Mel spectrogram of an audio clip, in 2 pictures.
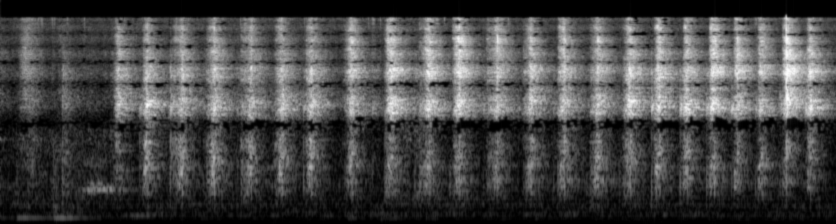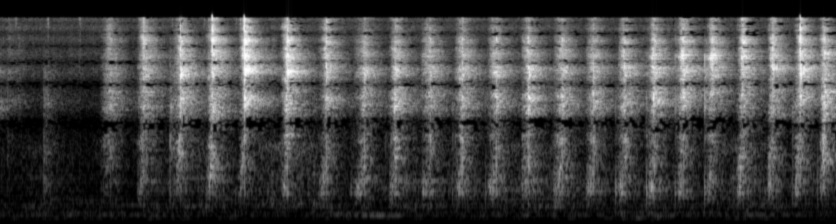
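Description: Nail file rasping back and forth along the edge of a small paper-covered MDF piece, sanding off the overhanging paper. The strokes are quick and even, about three a second, with one short pause a little past the middle.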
